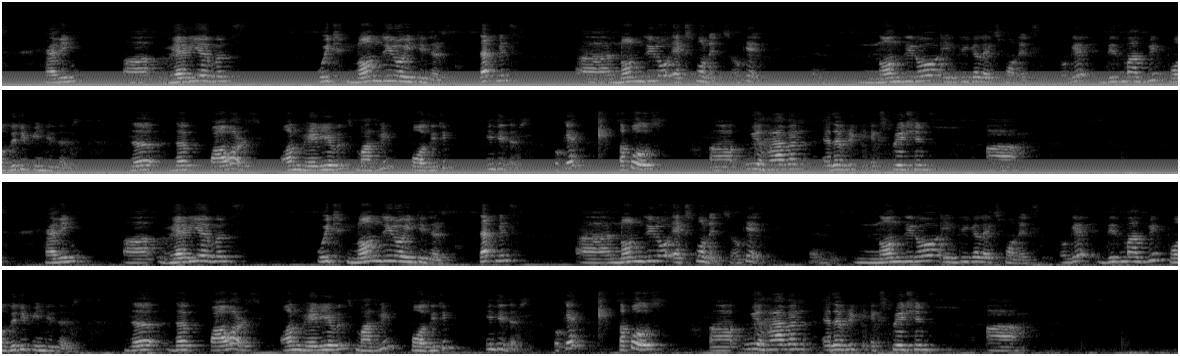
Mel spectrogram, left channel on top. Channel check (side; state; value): left; noise; hum, 1 dB below the sound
